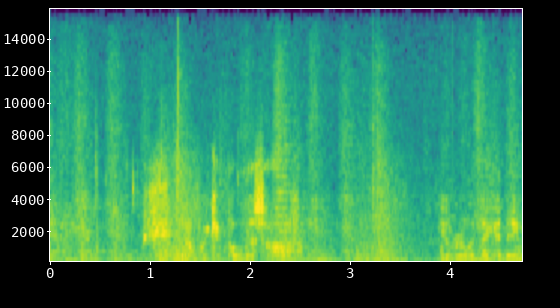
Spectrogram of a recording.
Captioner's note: sighs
